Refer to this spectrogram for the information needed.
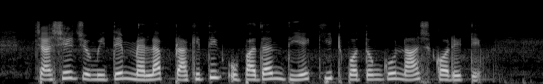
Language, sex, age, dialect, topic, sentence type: Bengali, female, 18-24, Western, agriculture, statement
